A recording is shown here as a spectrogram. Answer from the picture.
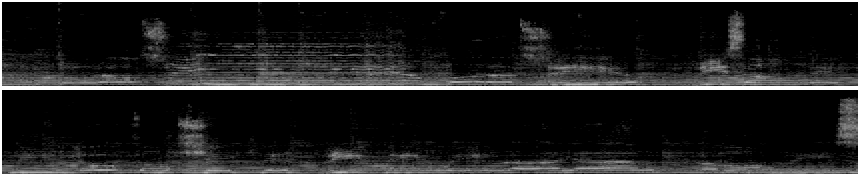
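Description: A man singing to his own strummed acoustic guitar, a live solo song.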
